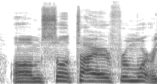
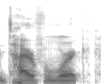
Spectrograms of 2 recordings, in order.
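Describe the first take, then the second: First: Much higher, hammed-up Jamaican dad coming home worn out; terrible Jamaican accent. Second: Said in the usual way. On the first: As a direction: groan it like a sitcom Jamaican father after a long shift. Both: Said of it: "forgive him the terrible Jamaican accent".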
